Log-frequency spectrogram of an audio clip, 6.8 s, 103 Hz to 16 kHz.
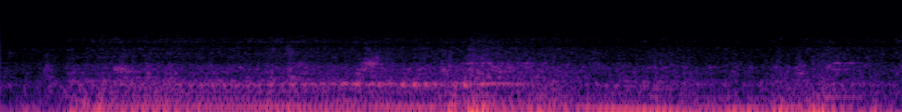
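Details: Turbo 5.3L LC9 LS in shop truck after new ECM and tune, suspected piston failure in cylinder 7: low, uneven idle rumble with skipped beats; misfiring cylinder, though it fires right up.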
